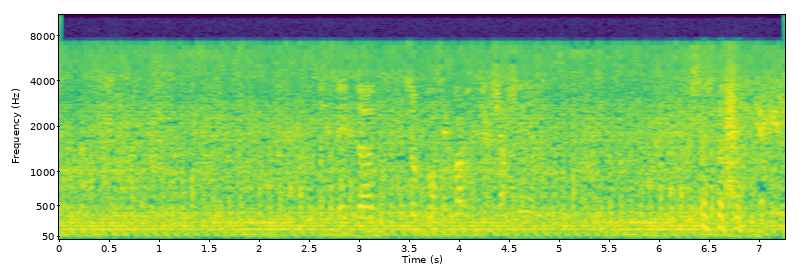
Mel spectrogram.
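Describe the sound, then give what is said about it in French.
A helicopter's steady, loud engine drone in a video game runs throughout as it flies alongside, following the player, with indistinct voices talking over the mechanical hum. “Il a regardé l'hélicoptère sur le côté, voilà, il nous suit.”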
